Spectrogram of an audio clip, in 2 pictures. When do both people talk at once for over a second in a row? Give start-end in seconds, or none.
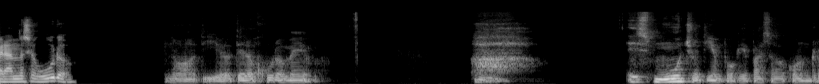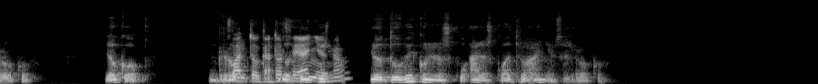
10.4-11.7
